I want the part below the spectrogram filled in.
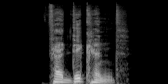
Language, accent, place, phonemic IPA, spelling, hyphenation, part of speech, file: German, Germany, Berlin, /fɛɐ̯ˈdɪkənt/, verdickend, ver‧di‧ckend, verb, De-verdickend.ogg
- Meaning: present participle of verdicken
